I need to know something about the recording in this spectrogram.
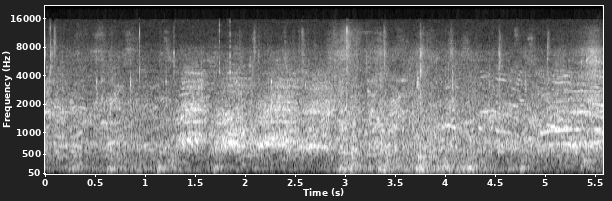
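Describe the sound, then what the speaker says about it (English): Crowd noise fills a high school football game on senior night, a steady roar of many voices and cheering from the stands, broad and continuous without a clear single speaker. "Getting a lot of crowd noise here tonight, Keegan."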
